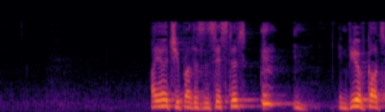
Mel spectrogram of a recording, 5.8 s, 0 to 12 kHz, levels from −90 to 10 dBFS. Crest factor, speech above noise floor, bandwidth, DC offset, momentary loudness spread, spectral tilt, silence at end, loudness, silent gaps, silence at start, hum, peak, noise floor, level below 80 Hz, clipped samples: 22 dB; 44 dB; 6.2 kHz; under 0.1%; 17 LU; -7.5 dB/octave; 0 s; -25 LUFS; none; 2.25 s; none; -6 dBFS; -66 dBFS; -72 dBFS; under 0.1%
